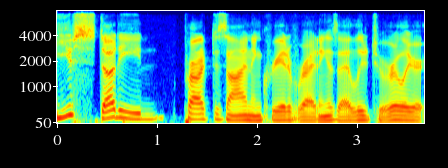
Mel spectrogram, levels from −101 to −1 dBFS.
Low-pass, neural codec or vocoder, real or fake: 7.2 kHz; none; real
